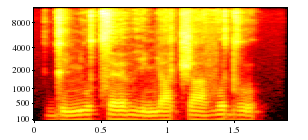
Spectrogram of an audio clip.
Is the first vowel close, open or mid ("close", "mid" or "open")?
close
